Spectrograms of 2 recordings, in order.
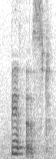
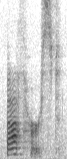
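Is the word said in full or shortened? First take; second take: shortened; full. First: The word is shortened, its ending reduced. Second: Every syllable is said fully and clearly. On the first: The speaker calls it right. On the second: The speaker calls it wrong.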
